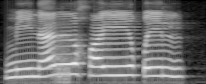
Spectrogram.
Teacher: اور یہاں پر خی میں، یہاں پر پھر یا لین ہے، نرمی کے ساتھ ادا کریں گے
